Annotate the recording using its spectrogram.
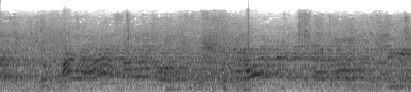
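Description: Crowd hubbub: many people talking at once in the open air, their voices overlapping. A louder voice stands out about half a second in and again about two and a half seconds in.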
